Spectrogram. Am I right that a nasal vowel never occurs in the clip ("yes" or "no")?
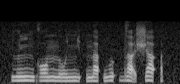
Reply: no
